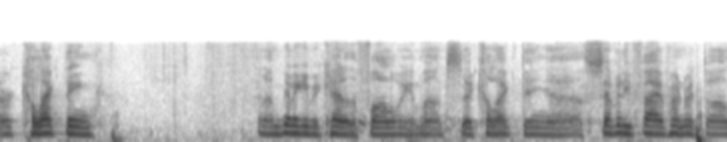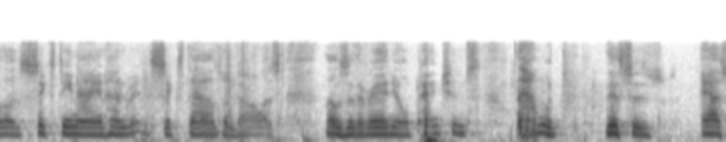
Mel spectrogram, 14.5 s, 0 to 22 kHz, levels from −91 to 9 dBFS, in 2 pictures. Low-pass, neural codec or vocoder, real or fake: 7.2 kHz; none; real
